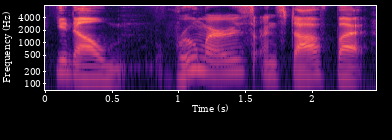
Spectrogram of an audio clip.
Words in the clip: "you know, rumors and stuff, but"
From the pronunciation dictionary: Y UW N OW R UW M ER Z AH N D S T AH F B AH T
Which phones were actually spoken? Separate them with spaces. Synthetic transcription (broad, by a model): Y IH N OW R UW M ER Z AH N S T AH F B AH T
